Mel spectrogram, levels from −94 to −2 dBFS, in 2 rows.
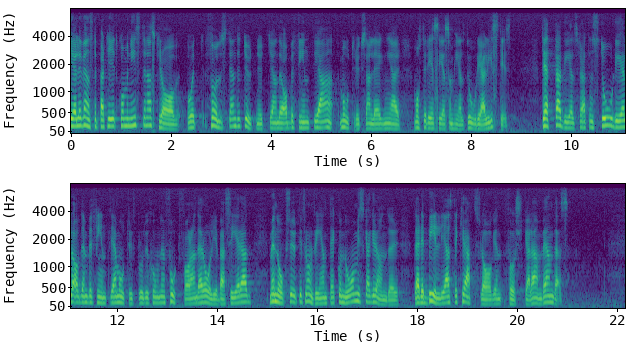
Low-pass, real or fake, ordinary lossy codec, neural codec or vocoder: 7.2 kHz; real; none; none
